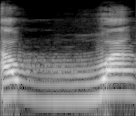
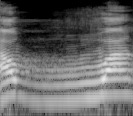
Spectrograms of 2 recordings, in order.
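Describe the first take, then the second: The two takes are said the same way.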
